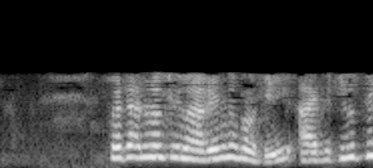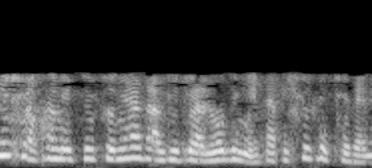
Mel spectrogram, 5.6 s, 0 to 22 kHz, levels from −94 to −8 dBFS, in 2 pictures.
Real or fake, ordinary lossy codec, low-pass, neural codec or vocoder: fake; MP3, 16 kbps; 3.6 kHz; codec, 16 kHz, 1 kbps, FreqCodec, smaller model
